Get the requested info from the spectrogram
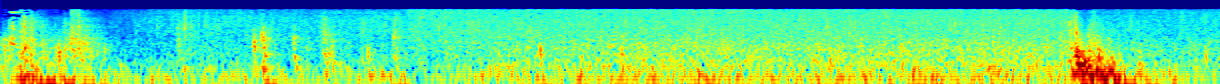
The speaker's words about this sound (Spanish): Llueve intensamente y agarra su maleta colocándola sobre su cabeza para cubrirse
